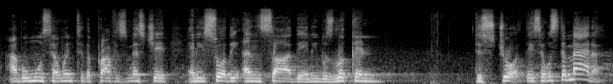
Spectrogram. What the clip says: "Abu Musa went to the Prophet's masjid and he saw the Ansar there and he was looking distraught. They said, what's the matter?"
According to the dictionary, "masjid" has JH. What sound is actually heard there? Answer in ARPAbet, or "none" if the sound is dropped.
CH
